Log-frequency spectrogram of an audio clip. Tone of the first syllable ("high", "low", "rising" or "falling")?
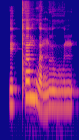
low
